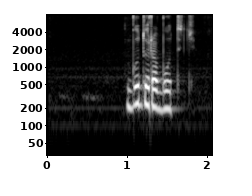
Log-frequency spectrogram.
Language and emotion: Russian, neutral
